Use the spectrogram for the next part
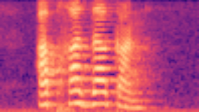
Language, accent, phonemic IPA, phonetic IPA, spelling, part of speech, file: Armenian, Eastern Armenian, /ɑpʰχɑzɑˈkɑn/, [ɑpʰχɑzɑkɑ́n], աբխազական, adjective, Hy-աբխազական.ogg
- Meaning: Abkhazian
